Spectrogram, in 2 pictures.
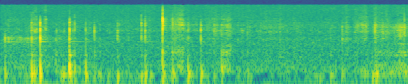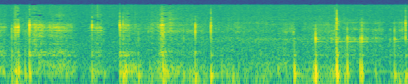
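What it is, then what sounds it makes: Frosted plastic sphere. Long painted nails tap and scratch the upper dome of a palm-sized hollow sphere of frosted white plastic resting on a wooden table. Quiet, sharp, bright clicks land in irregular bursts, with no ring after each tap. A soft stretch of raspy scratching sits in the middle, with near silence around it.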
